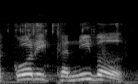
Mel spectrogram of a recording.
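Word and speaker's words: Knebel: no, así se pronuncia Cory Caníbal.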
